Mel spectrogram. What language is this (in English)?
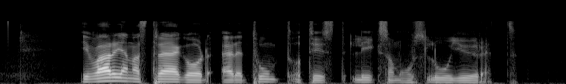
Swedish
